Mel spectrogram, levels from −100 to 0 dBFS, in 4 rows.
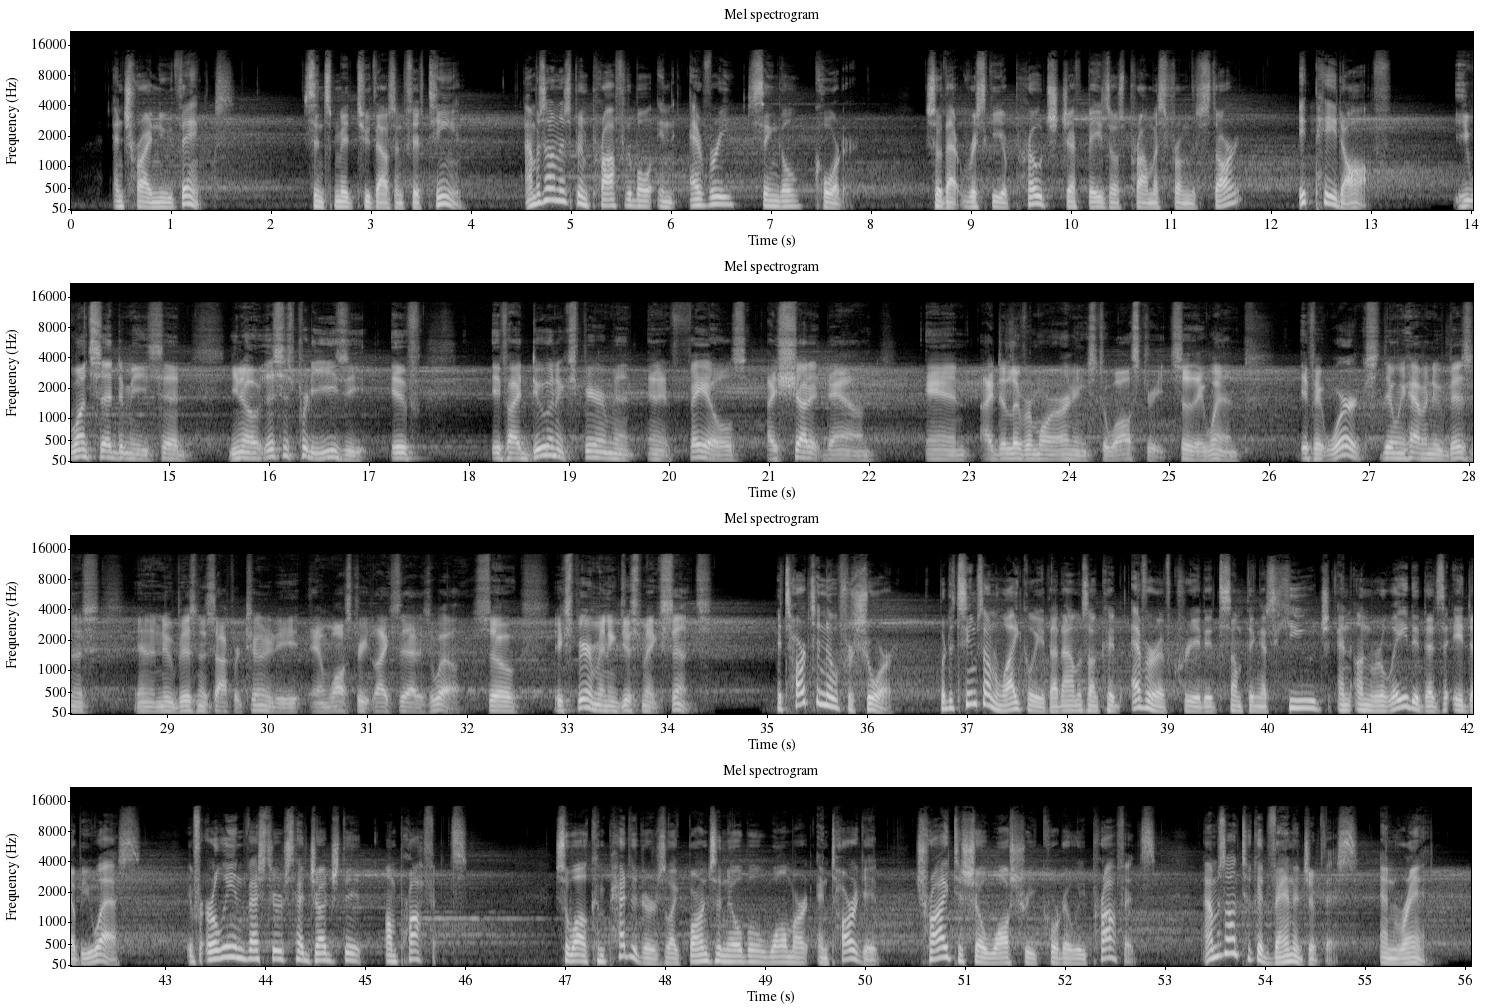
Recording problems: echo of what is said; faint; throughout; 100 ms later, 20 dB below the speech

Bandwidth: 14.5 kHz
